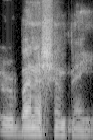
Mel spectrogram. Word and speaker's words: Urbana-Champaign: Pronúncia, Emerson? Universidade de Illinois em Urbana-Champaign. Obrigado. University of Illinois at Urbana-Champaign.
